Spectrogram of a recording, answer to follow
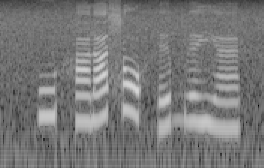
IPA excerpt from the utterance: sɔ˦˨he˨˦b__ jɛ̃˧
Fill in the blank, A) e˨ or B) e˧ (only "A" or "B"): B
